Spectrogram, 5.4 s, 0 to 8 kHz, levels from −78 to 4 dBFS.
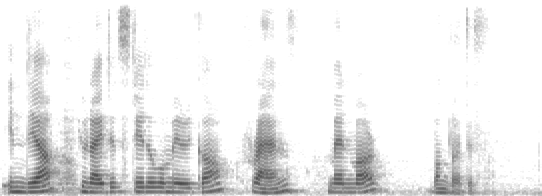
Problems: background sounds at intervals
